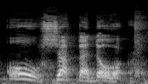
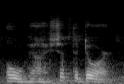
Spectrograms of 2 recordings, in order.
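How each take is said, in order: First: It is said in a harsh, ungracious tone. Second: It is said in a gracious, kind tone.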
